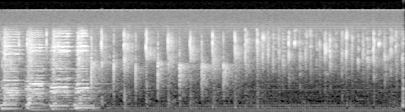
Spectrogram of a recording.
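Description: Tap dancer's shoes striking the floor in a fast solo run of taps, after the dance band plays a short phrase for about the first second and a half.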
